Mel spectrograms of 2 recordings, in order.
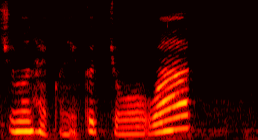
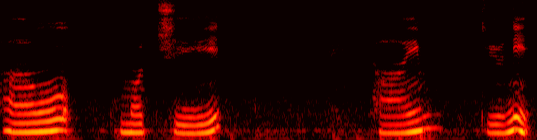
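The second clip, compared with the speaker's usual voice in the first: slow dictation; much slower than usual. Shown as a demonstration. Teacher dictating answer slowly.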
